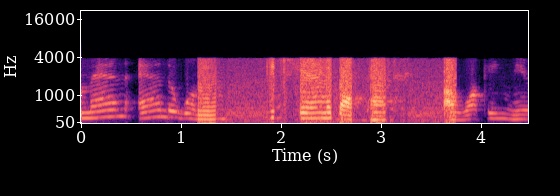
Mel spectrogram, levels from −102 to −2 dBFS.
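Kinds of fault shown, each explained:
mu-law and A-law mixed up: from just after "and a", about 1.17 to 3.75 s, mu-law audio gets decoded as A-law, so levels scramble, speech turns harsh and the gaps fill with noise.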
